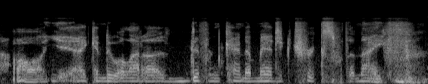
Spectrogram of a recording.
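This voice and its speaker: Clear background noise sits behind the speaker. The put-on character voice has a low-to-middle pitch. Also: moderate pace. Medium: actual play.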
